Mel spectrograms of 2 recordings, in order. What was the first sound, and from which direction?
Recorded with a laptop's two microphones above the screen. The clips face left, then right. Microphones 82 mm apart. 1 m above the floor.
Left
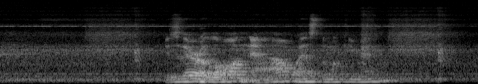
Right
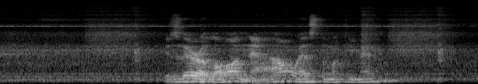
A man speaking, 30° right (ahead or behind).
